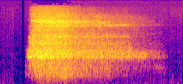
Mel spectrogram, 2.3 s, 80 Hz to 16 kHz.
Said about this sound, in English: So step number one to the box breath is to breathe out any excess air that we currently hold in our bodies. So close your eyes and on the count of 3, 2, 1, breathing out.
